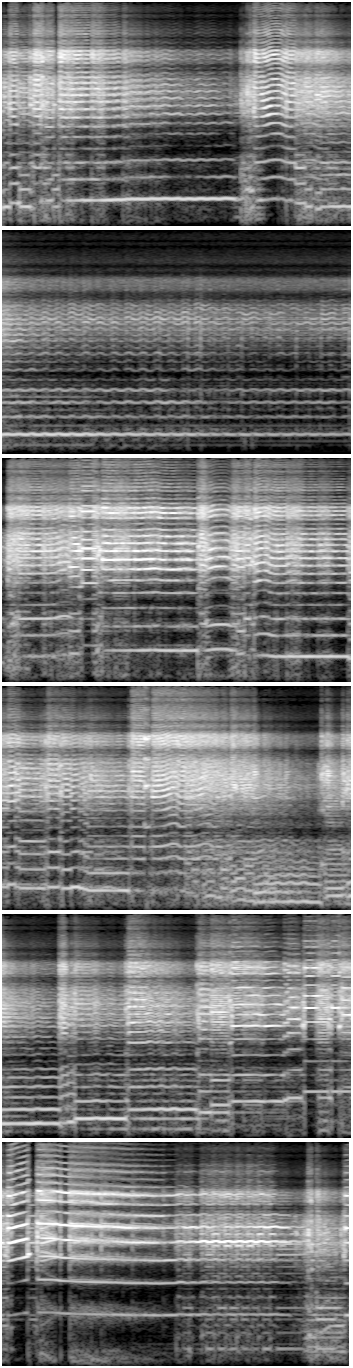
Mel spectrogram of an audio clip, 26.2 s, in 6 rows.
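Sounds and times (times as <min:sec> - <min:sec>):
Strat Classic electric guitar: 0:00.0 - 0:26.1.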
